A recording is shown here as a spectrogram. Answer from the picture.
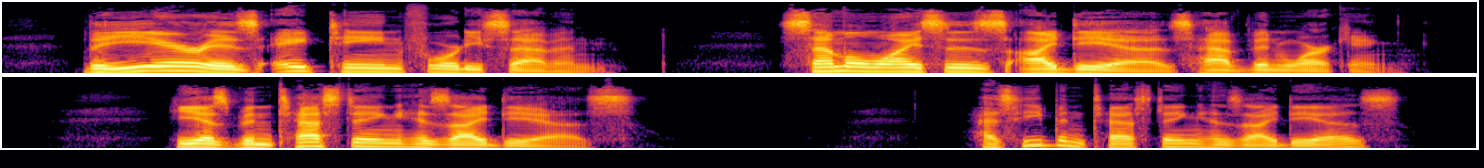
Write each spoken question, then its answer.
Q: Has he been testing his ideas?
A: Yes, he has been testing his ideas.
